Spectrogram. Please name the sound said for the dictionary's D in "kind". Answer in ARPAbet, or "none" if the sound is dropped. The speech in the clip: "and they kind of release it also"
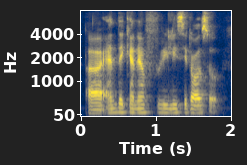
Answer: none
